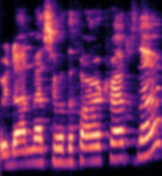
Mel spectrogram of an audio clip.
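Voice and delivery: loud, high calling out. Narrating the people inside calling out, in a loud voice. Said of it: "in a loud voice".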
